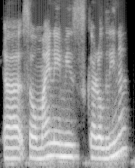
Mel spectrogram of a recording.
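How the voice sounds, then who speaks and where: A woman's voice: mid-range voice, moderate pace, darkish tone. A young adult woman from Portugal presenting an online design workshop over a video call, with frequent ums and restarts. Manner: hesitant, many ums and restarts.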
